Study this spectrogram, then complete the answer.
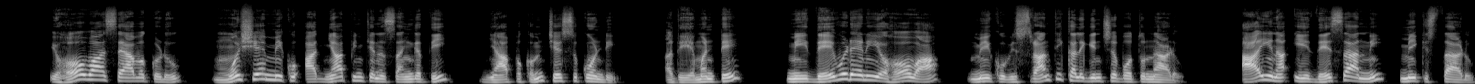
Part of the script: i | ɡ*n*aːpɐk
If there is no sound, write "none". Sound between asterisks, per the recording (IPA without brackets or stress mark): ɲ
